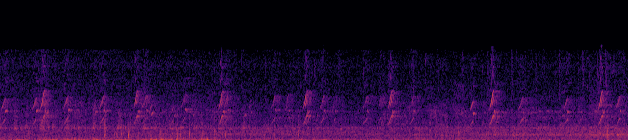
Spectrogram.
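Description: Small birds chirping: a steady run of short, high chirps, several a second. A faint low hum is under them in the first two seconds.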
